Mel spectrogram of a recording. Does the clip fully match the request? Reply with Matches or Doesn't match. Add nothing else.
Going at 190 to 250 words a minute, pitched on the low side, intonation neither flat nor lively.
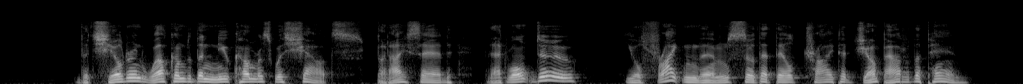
Doesn't match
